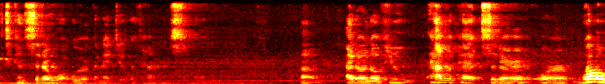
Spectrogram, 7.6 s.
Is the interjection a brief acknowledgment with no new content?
No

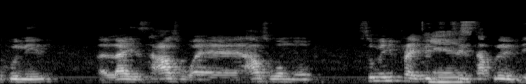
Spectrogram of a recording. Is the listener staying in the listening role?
Yes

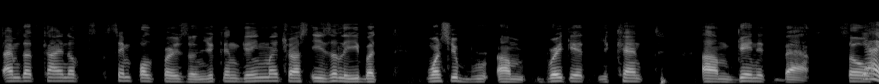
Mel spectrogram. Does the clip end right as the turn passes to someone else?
Yes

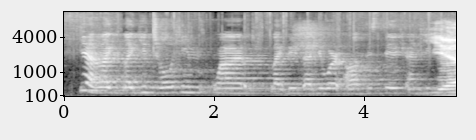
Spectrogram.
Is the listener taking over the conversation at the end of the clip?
Yes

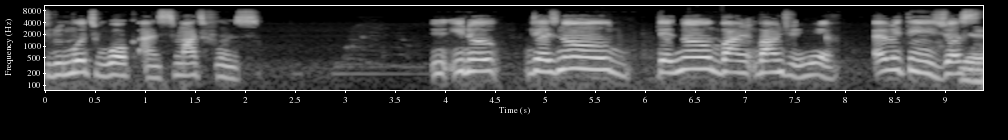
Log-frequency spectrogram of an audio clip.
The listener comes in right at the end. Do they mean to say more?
No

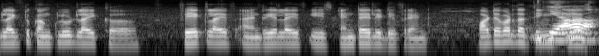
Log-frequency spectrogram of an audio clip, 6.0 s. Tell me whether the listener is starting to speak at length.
Yes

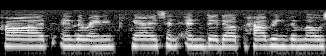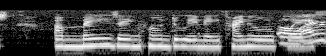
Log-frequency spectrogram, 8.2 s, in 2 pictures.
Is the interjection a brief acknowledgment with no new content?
No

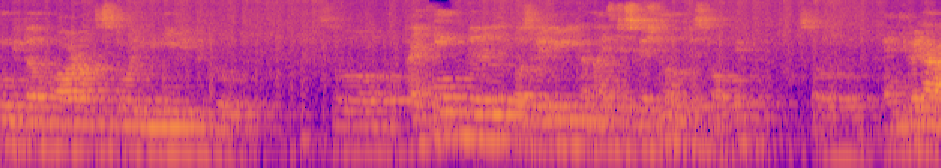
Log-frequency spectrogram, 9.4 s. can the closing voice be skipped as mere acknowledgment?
No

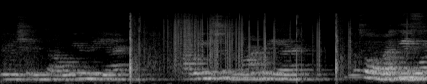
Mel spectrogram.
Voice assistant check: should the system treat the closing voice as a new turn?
Yes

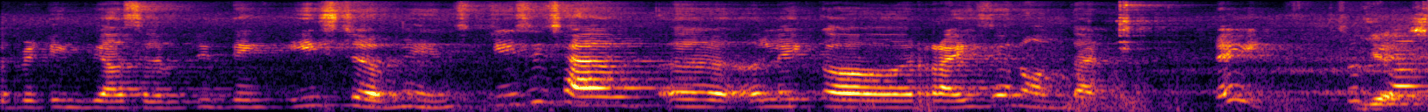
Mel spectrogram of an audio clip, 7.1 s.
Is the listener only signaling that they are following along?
Yes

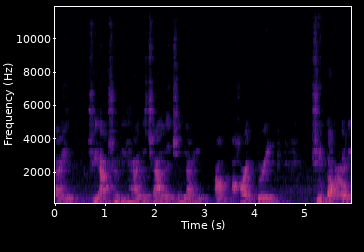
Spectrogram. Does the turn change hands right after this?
No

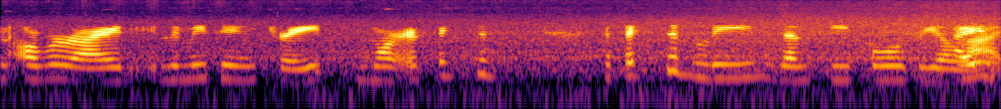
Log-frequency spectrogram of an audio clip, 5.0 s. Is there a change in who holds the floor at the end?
Yes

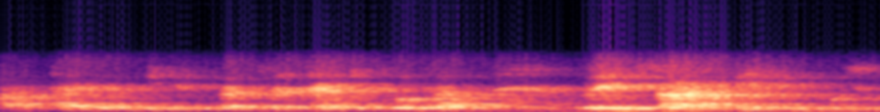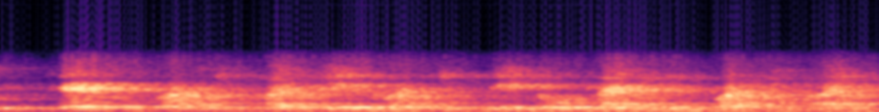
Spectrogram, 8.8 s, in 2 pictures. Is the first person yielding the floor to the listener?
No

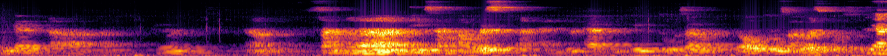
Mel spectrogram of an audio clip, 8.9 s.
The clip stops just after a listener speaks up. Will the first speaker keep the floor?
No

